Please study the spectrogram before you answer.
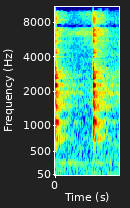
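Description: A ceramic bonsai pot is tapped lower down, away from a chip, to compare its sound with the chipped spot. A single short, bright tap rings around 1 kHz and fades quickly. It thuds less than the chipped area, showing this part of the pot is sound.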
